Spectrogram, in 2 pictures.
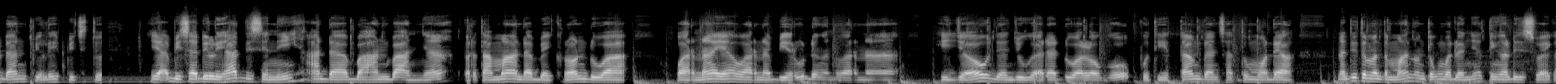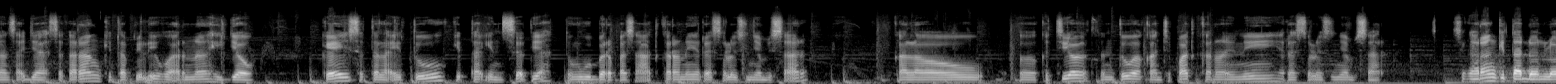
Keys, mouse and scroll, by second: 1.0 Pause, 3.4 click, 19.6 click, 21.8 click.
